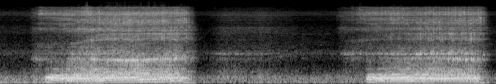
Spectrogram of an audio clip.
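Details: Loud snoring while taking a nap: rough, buzzing snores on each breath in, separated by quieter breaths out, two snores in five seconds.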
